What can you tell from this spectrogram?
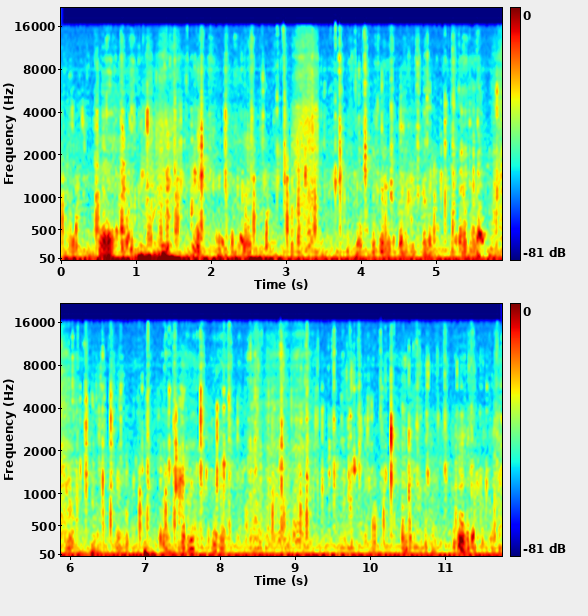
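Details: Breakfast for Moolah, a pregnant French Bulldog: steady rapid crunching and chewing, about four bites a second, with a louder burst near the start, close up indoors.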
